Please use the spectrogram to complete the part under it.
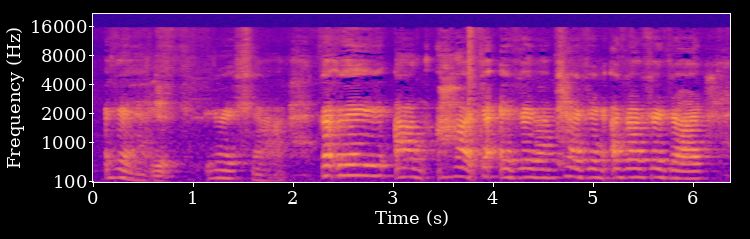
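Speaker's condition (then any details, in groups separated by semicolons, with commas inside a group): Jaw cancer surgery; tracheostomy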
